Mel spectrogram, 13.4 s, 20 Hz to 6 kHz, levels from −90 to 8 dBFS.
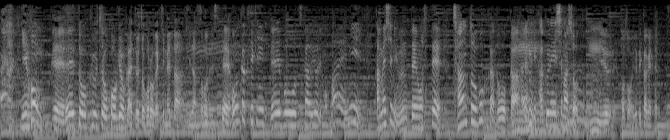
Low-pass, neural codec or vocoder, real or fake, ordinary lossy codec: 5.4 kHz; none; real; none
